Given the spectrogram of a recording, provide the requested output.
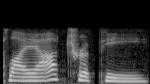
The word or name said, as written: pleiotropy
